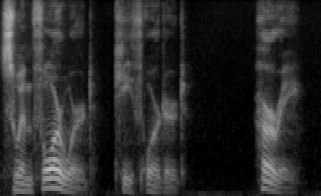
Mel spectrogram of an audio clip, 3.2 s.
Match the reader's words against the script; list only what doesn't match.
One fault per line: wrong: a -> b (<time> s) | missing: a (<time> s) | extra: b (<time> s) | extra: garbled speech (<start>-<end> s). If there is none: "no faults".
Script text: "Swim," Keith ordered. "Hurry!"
extra: forward (0.3 s)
